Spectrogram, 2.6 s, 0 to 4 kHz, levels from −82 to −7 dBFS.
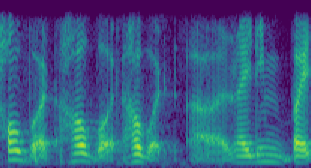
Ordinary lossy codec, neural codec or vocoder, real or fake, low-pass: none; none; real; 3.6 kHz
